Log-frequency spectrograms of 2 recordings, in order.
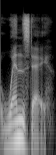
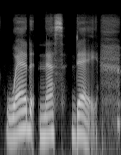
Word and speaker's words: Wednesday: Let's talk about Wednesday. That word tricks many people. Yes, many learners try to say every part, Wednesday, but it's usually pronounced more like Wednesday.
